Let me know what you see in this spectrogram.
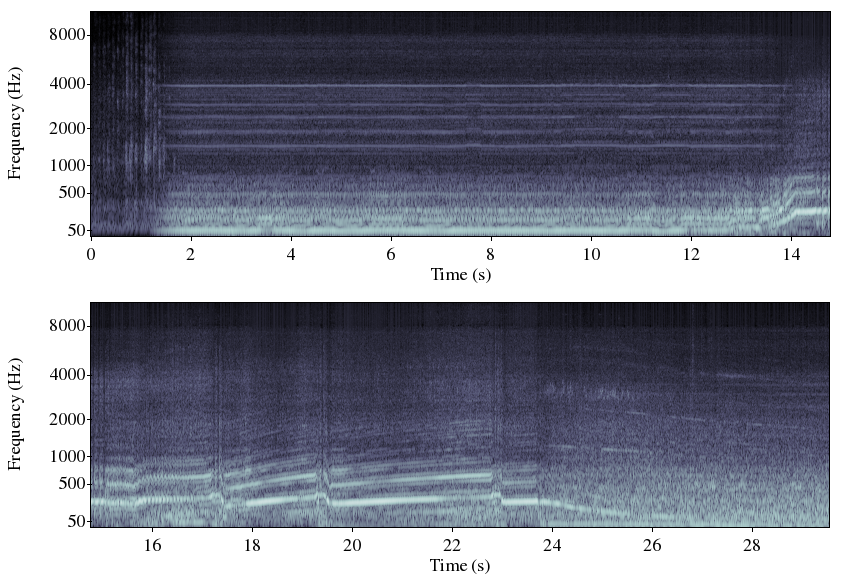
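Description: Turbocharged all-wheel-drive Honda drag car's four-cylinder engine, heard from inside the car. It is held at steady revs on the line, then launches at full throttle at about the halfway point. The revs climb through about four quick upshifts, each a sudden drop in pitch, before they fall away near the end as the driver lifts off the throttle.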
